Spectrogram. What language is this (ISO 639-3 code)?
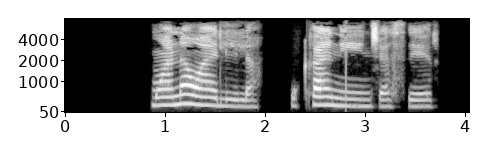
dav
